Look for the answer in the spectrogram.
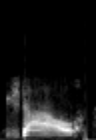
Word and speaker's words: Zhao: of her family name, which is Zhao, and that would be Zhao, J-O-W, should we say, in English.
